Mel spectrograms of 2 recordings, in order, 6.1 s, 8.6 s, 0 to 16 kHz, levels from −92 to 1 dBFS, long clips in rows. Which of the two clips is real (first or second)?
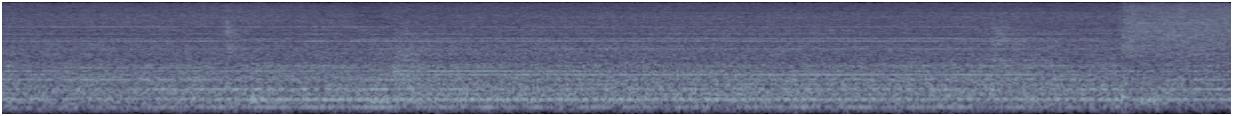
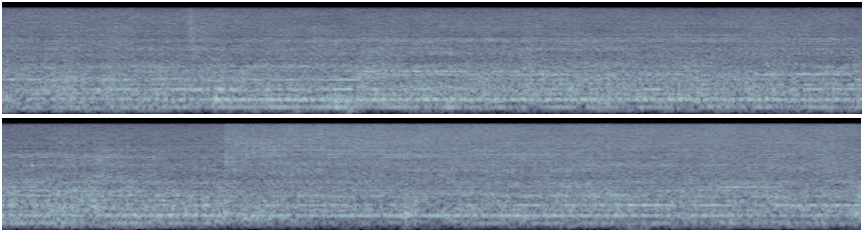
first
